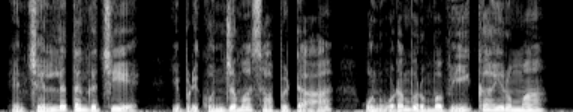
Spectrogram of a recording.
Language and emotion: Tamil, fearful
